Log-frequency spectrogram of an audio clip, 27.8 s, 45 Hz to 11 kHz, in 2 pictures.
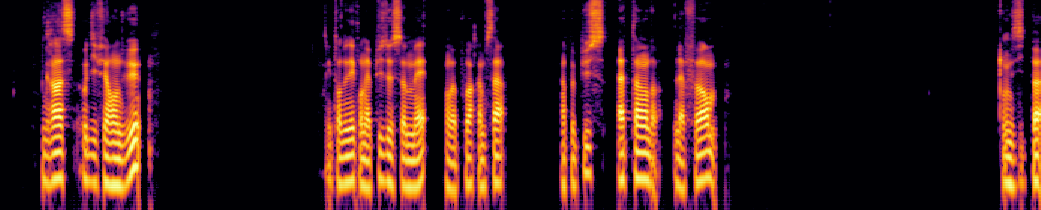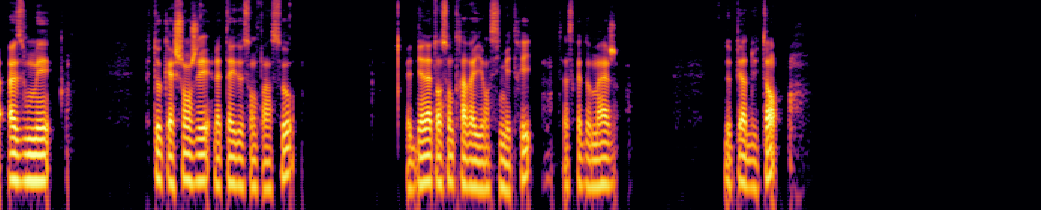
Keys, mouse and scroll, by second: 1.3 KP_1, 3.0-12.6 drag, 12.6-14.2 scroll up 2, 14.2 shift+middle click, 15.0-15.9 scroll up 1, 15.9-20.2 drag, 22.3-27.7 drag.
